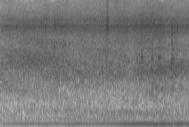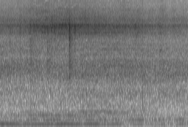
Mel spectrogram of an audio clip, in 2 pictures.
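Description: Steady low hum of a motor vehicle engine with street noise, swelling a few seconds in and easing off toward the end.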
